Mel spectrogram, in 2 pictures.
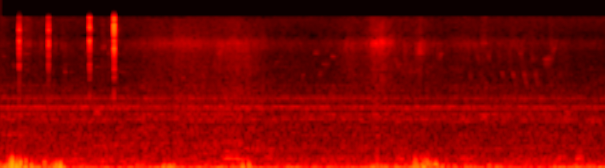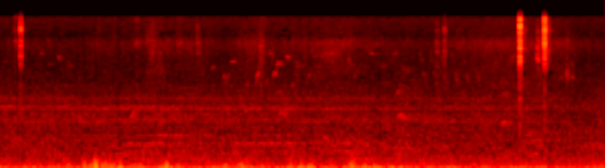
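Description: Pruning scissors snipping off thin young Japanese maple shoots. There are a few sharp clicks of the blades: several in the first second, one around six seconds in, and two just before the end. Soft handling bumps come in between.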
